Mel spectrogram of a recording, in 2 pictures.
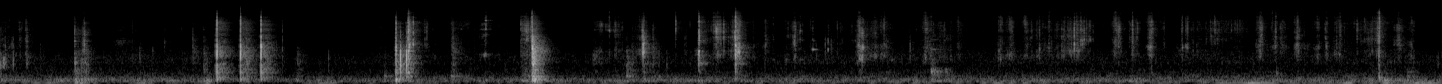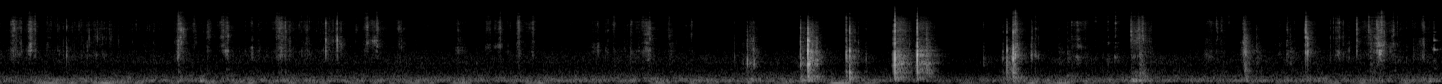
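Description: Clear slime being mixed, a steady run of sharp crackling clicks and pops, with a few louder clicks a couple of seconds in and again about three-quarters of the way through.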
